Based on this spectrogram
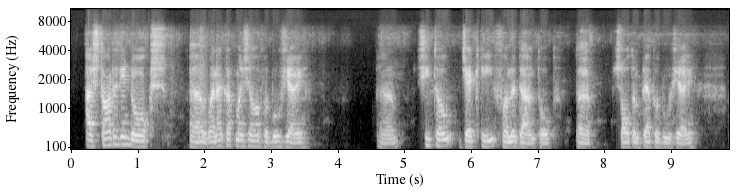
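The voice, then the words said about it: Dutch accent. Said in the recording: “you're obviously from Northern Europe ... My accent is from the Netherlands, of course”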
